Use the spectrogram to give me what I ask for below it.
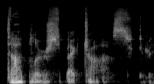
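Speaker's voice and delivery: breathy whispered repeat; whispered echo. Real, not acted. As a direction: echo the term under your breath. Host echoes the term softly.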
